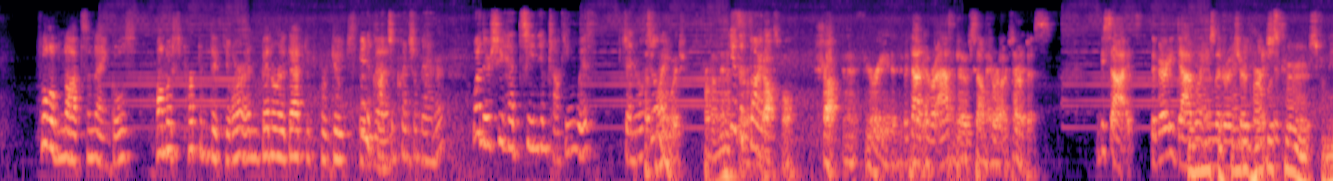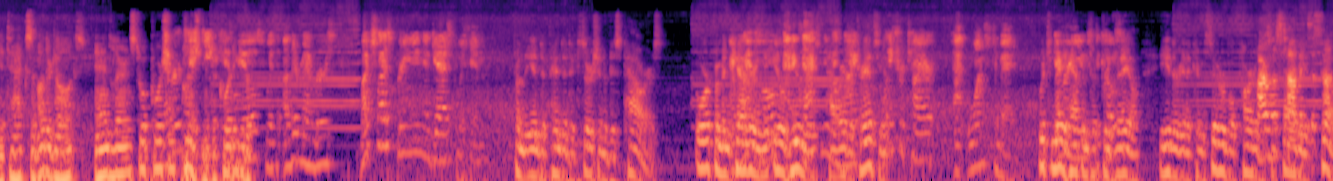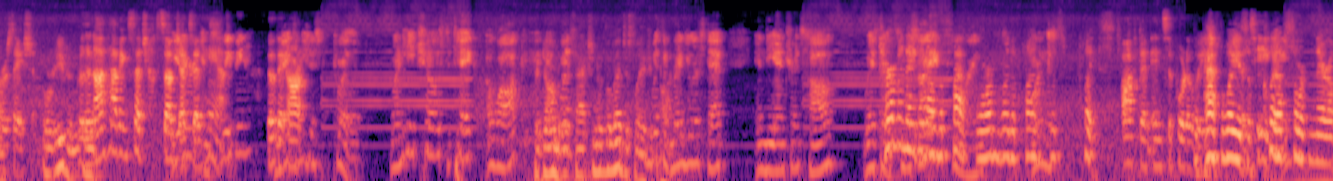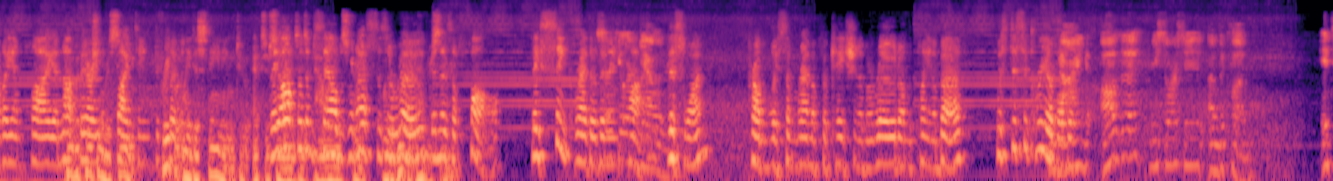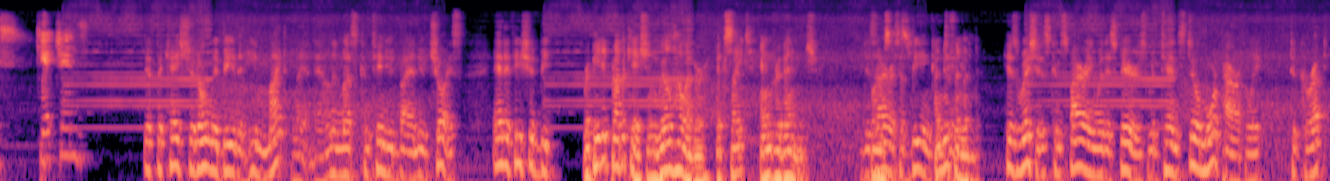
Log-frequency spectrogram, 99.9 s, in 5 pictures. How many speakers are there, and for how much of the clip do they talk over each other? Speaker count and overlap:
7, about 32%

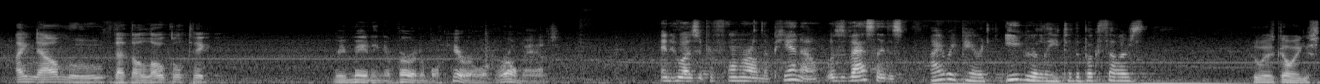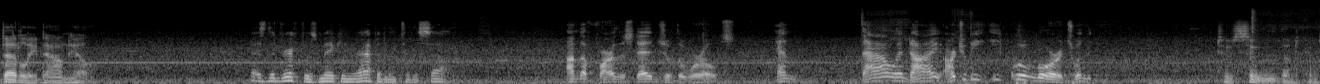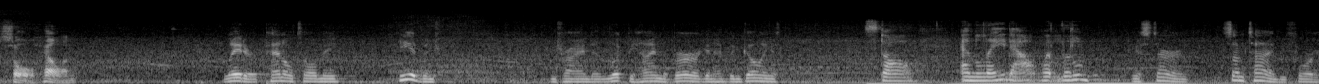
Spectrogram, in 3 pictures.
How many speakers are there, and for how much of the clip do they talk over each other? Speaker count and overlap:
7, no overlap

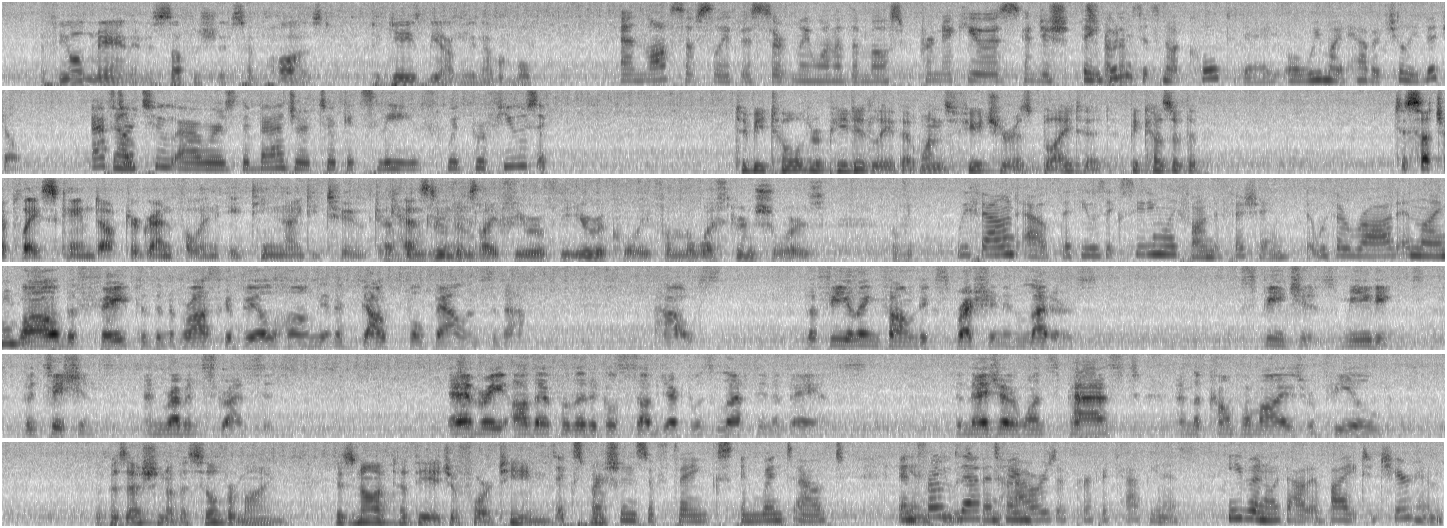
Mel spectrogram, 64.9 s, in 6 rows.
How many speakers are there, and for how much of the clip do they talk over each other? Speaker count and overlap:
9, about 6%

